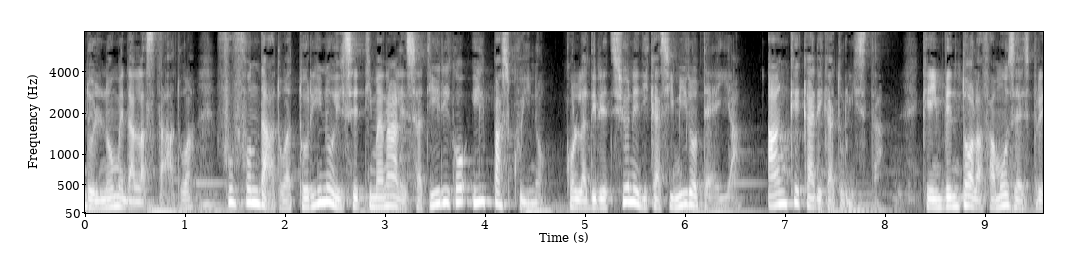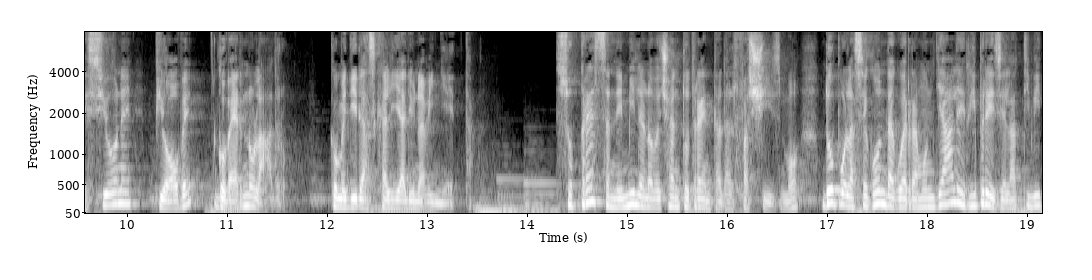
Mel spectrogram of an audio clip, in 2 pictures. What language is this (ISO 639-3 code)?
ita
